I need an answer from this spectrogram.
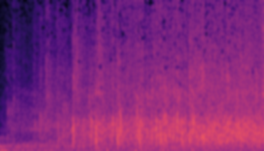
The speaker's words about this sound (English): Some of you should have been clapping a lot louder than that.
